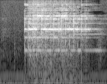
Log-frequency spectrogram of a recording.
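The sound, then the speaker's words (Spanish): A small handbell is shaken, ringing bright and high for about a second before trailing off, with a low hum underneath. “¿Oye usted esta campanilla?”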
